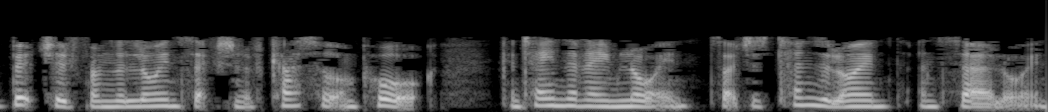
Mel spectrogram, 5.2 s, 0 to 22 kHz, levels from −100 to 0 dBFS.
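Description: From start to end the speech carries plainly audible MP3 compression damage, likely from a very low bitrate near 28 kbps. Nothing survives above 5.6 kHz, and weak frequency lines flicker frame to frame, giving a watery swirl that a plain low-pass filter wouldn't produce.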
